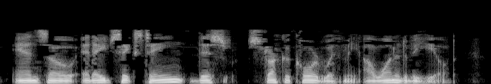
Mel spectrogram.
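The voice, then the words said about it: Southern US accent. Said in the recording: “Vicksburg, Mississippi. So Southern accent, that's where I'm from.”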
